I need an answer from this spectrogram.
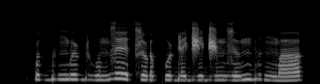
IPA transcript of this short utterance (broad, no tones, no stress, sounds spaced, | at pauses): k͡p ɵ ɡ͡b ɨ ŋ͡m ʉ ɖʱ u n z e t͡s u ɽ ɵ kʷ ɨ ɖ e d͡ʒ e d͡ʒ ɵ n z ʉ m b ɨ ŋ͡m ɐ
